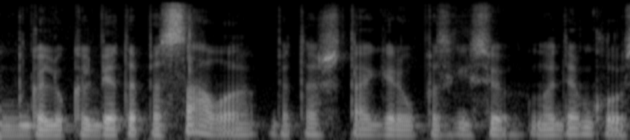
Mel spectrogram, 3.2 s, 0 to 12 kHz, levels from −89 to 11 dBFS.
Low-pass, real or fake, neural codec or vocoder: 10.8 kHz; real; none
